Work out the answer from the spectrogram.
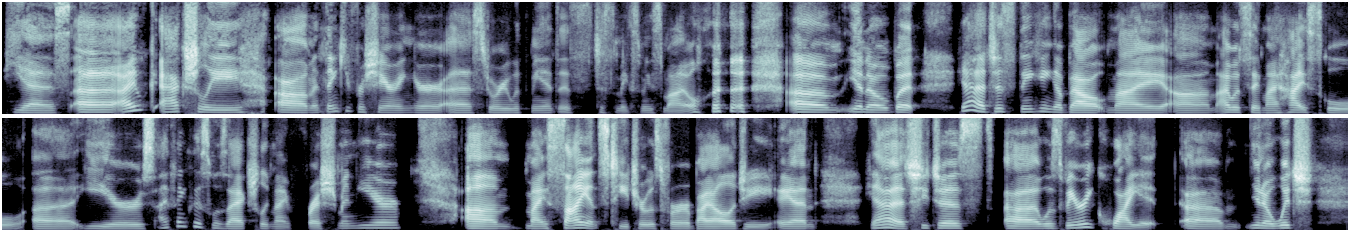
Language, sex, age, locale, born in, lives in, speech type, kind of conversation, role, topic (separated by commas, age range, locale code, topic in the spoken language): English, female, 30-34, en-US, United States, United States, conversation, unstructured, none, What makes a classroom feel welcoming and inclusive to you, and how can we create that together?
